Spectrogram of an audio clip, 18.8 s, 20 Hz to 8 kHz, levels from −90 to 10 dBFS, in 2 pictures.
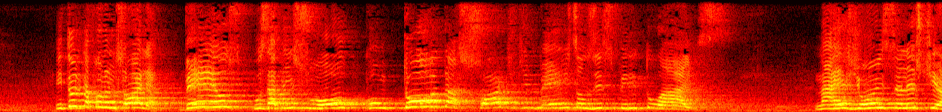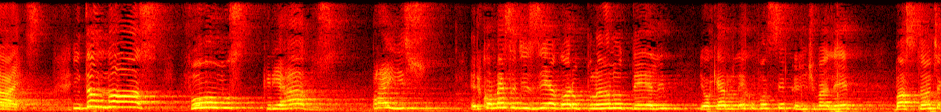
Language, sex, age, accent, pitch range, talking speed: Portuguese, male, 40-59, Brazilian, 260-315 Hz, 135 wpm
